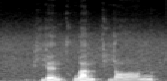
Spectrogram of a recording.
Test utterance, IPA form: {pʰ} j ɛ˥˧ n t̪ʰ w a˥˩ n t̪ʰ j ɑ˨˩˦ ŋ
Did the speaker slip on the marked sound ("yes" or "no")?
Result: no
